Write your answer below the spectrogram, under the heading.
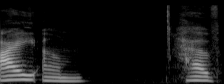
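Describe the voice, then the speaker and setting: The voice carries an animated, bright, sharp tone with ordinary pitch variation. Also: woman, very clean recording, silent background. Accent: Pacific Northwest. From Eugene, Oregon. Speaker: singer-songwriter. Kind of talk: casual interview chat. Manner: animated, laughs often.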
